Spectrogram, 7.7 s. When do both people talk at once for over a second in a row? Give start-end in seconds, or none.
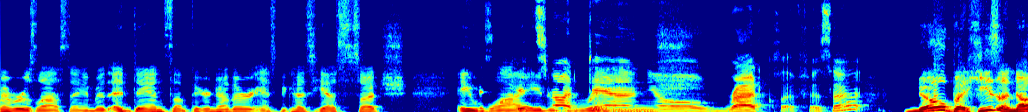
3.6-5.3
